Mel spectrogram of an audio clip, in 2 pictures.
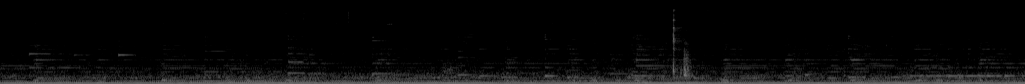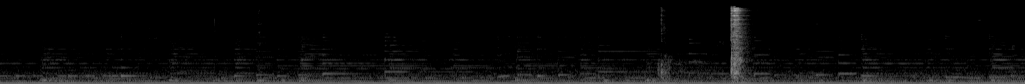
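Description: Quiet background music, with a metal fork clinking on a white ceramic plate: a faint clink about a third of the way in and one sharp, loud clink near the end.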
